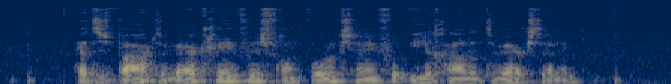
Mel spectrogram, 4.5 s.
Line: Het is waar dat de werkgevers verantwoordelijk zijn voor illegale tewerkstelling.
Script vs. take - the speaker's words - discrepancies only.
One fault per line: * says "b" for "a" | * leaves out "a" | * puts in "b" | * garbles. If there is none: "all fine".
* leaves out "dat"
